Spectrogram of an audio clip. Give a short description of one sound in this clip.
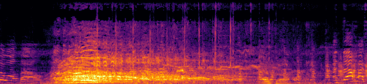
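A group of voices sings together.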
